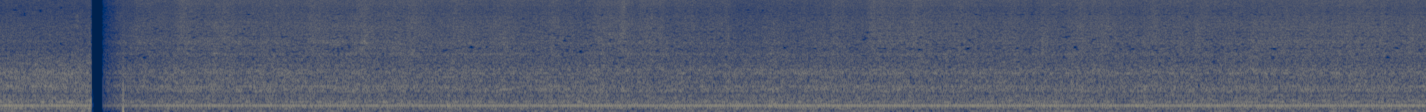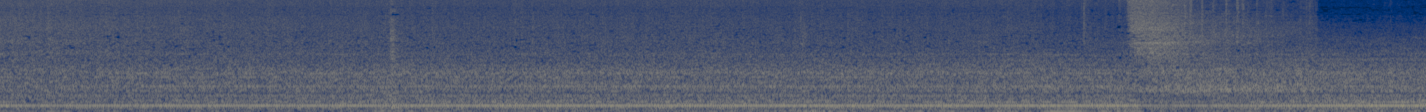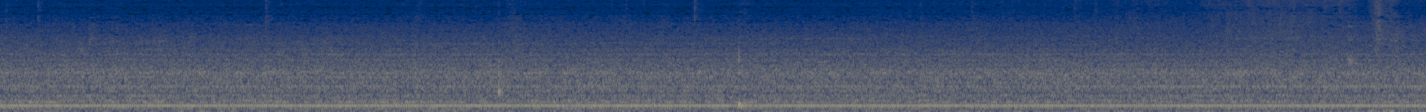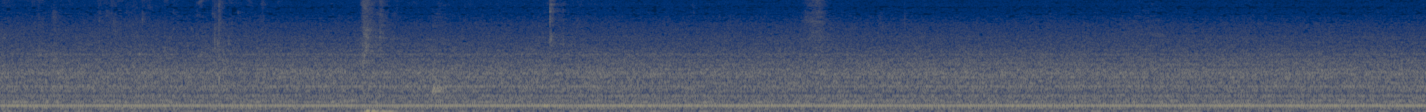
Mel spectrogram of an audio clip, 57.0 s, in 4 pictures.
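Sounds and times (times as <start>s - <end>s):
induction cooktop hum: 0.0s - 57.0s
water sizzling in hot pan: 1.2s - 27.4s
paste sizzling in a pan: 25.5s - 27.4s.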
